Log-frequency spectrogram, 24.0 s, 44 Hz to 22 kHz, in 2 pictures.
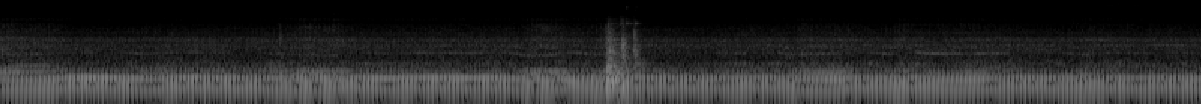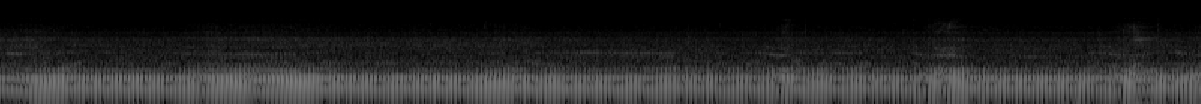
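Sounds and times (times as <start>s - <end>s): small gasoline engine running: 0.0s - 24.0s.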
